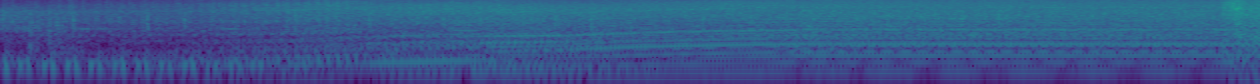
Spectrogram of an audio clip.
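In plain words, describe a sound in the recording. A motorcycle engine revs up and holds a high, steady drone.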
